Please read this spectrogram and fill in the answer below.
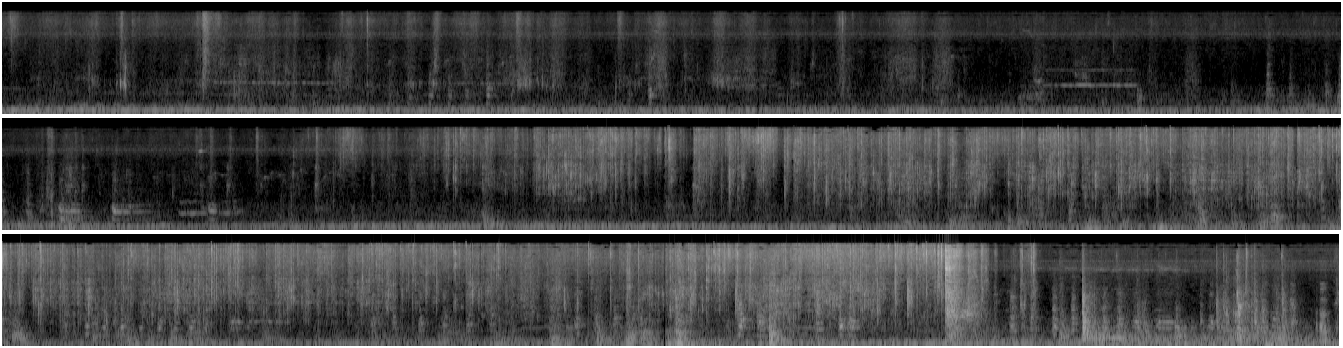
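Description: Chickens clucking in a coop. From about halfway, a steady hiss of water from a garden hose running into a plastic IBC tote as it starts to fill. There are a few sharp knocks near the end.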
